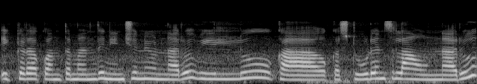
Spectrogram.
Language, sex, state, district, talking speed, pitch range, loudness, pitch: Telugu, female, Andhra Pradesh, Srikakulam, 115 wpm, 230-270 Hz, -17 LUFS, 245 Hz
